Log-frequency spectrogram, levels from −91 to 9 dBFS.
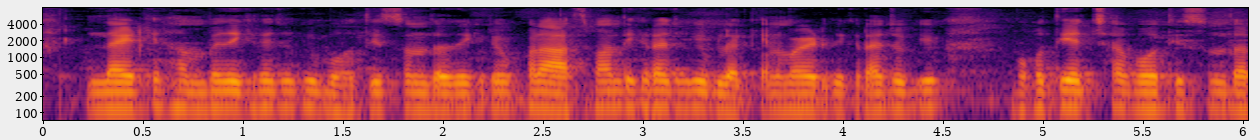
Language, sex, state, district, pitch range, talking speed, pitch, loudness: Hindi, male, Rajasthan, Churu, 115-125 Hz, 360 wpm, 120 Hz, -21 LUFS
